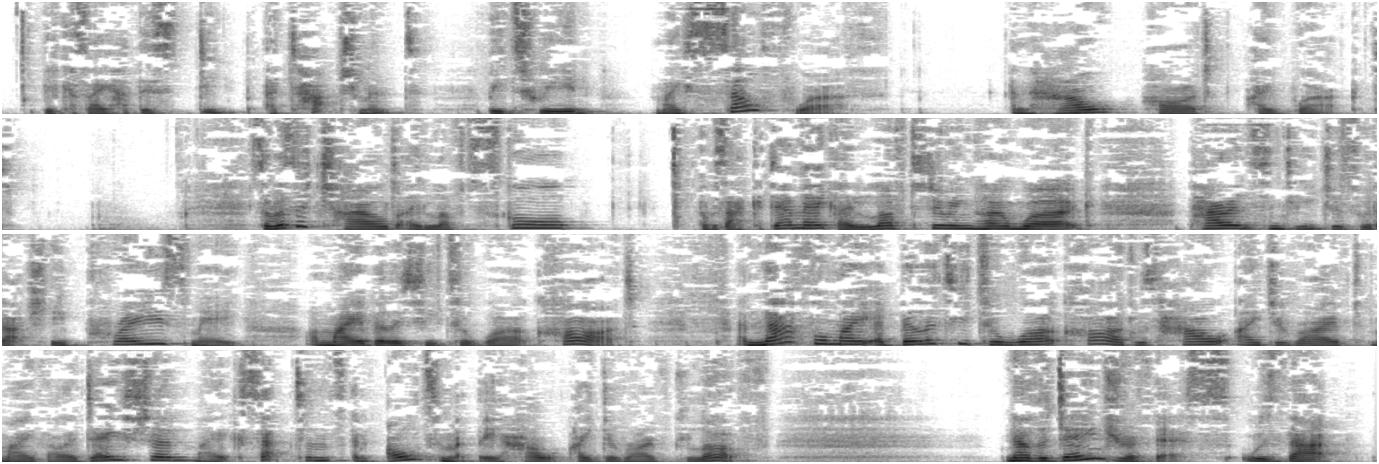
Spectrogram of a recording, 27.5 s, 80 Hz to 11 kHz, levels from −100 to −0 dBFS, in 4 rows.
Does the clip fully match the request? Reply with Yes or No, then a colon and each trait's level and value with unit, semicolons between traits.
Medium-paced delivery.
Yes: average, 155 wpm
